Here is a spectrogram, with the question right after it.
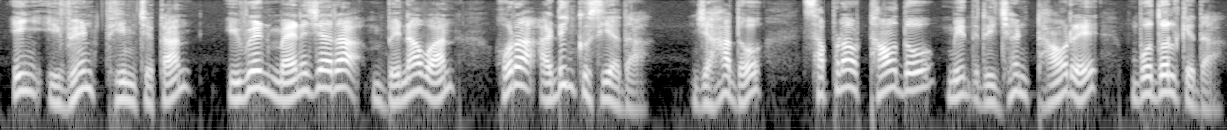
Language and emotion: Santali, happy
